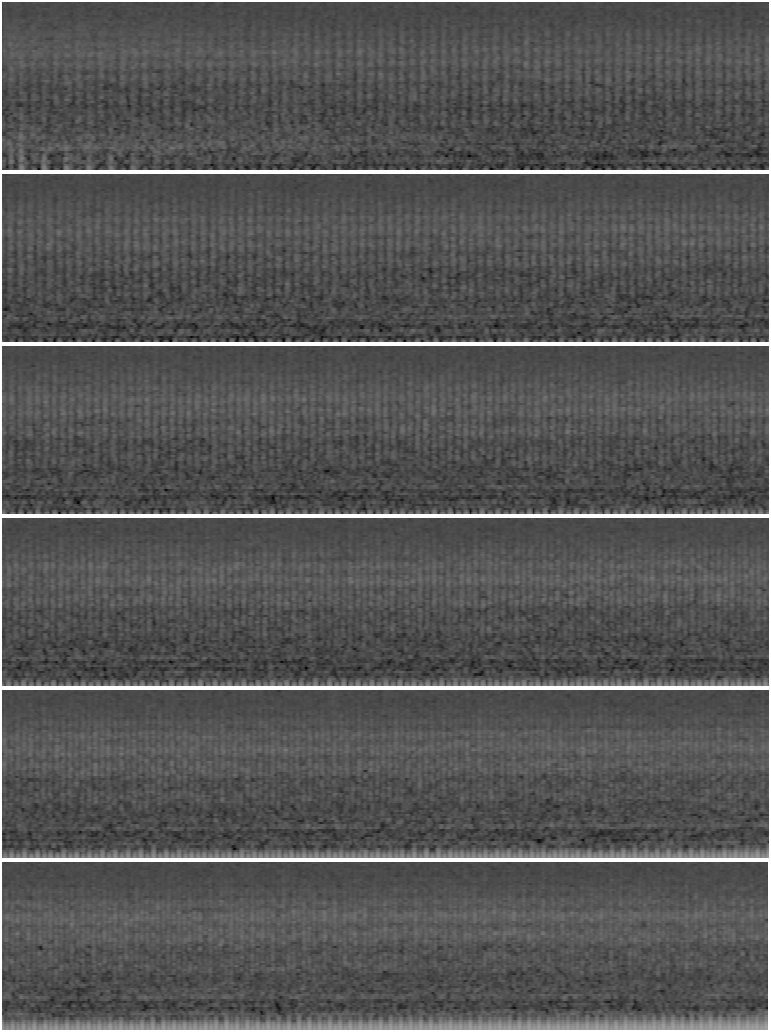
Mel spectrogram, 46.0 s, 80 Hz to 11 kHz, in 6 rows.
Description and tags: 04/08/17 found tape part 3
From a microcassette I found in an old answering machine on 04/08/2017.
I rewound the tape in playback mode, and because there was a lot of unused space on the tape I got this neat little acceleration sound.
effect, microcassette, mechanical, dictation, motor, acceleration, electrical, answering-machine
